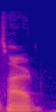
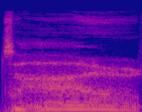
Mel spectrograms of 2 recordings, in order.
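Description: First: The word tired is said quickly and briefly. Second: The word tired is stretched out for a long time. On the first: The speaker is only a little tired. "If you're just tired, you're like" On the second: The speaker is very tired. "if you're really tired, you're like"

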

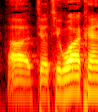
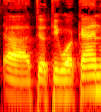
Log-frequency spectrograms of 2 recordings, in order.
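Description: First: The name is said with English pronunciation. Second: The name is said with Spanish pronunciation. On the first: This is how others say it in videos. The speaker calls it wrong. "in some videos they call it" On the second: This is the real name in Spanish. The speaker calls it right. "the real name in Spanish is"

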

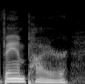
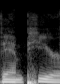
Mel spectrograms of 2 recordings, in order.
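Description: First: The name is said in a plain, ordinary way. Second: The name is said with a fancy, affected pronunciation.

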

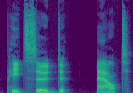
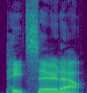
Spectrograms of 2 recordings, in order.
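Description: First: The D before out is fully pronounced. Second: The D before out becomes a quick flap. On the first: The speaker calls it wrong. "So instead of being" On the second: The speaker calls it right. "we turn the D into a D or T flap"

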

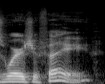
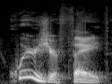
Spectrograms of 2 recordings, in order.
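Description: First: The question sounds gentle and not scolding. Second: The question sounds harsh and scolding. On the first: The listeners are being reminded that their hope was well placed. The speaker calls it right. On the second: The listeners are being scolded for their lack of faith. The speaker calls it wrong.

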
